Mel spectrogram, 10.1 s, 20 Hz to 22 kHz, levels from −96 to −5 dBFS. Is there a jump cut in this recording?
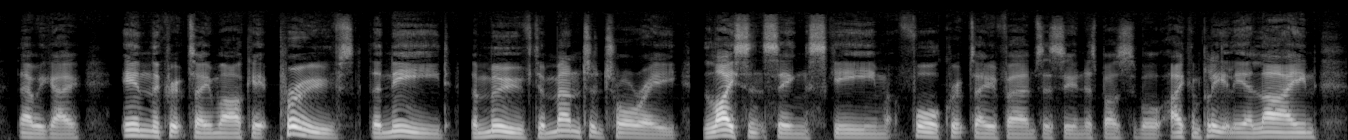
yes; 3 cuts; at 2.7 s, 3.4 s, 5.2 s

